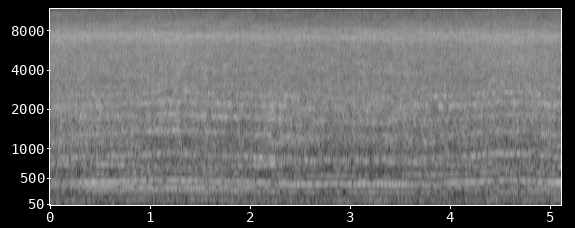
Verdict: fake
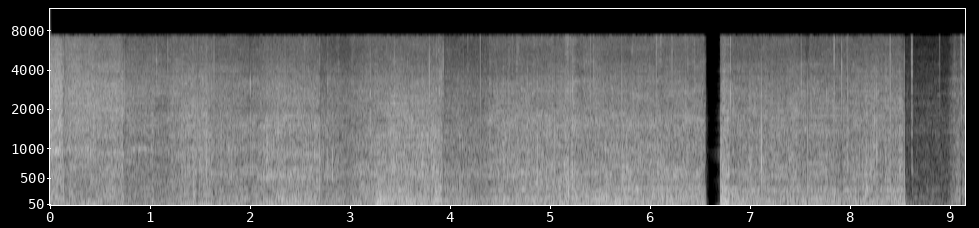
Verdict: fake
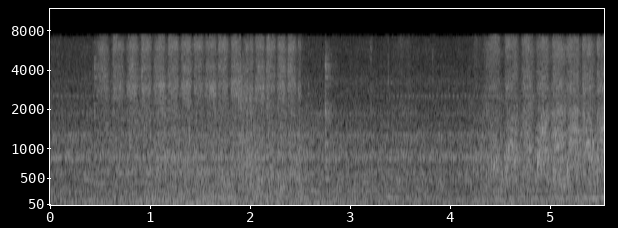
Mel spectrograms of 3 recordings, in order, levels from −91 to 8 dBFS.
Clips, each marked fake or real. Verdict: real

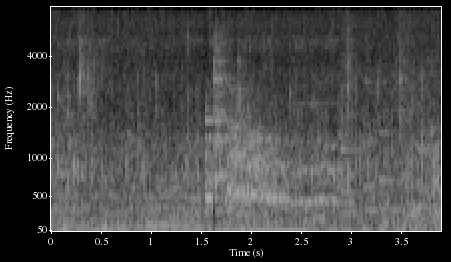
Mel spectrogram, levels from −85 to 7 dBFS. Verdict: real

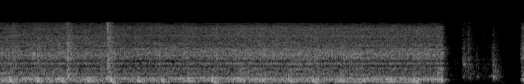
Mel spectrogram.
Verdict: real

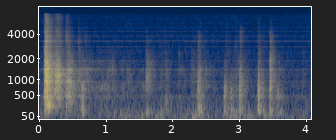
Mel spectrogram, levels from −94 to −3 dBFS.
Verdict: fake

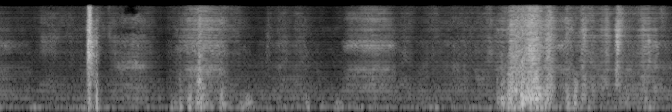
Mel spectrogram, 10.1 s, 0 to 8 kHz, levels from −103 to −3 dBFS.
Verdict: fake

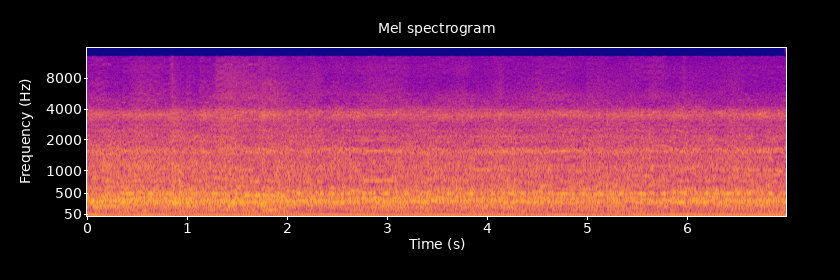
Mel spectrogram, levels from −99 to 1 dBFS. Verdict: fake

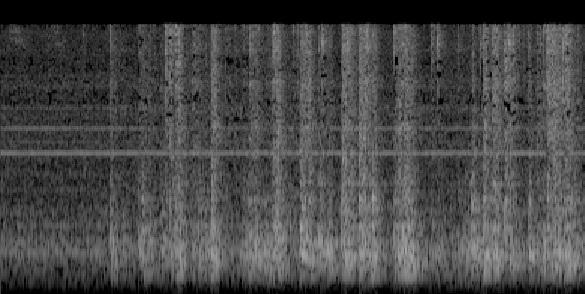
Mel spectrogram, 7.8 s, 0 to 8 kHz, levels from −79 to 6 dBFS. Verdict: real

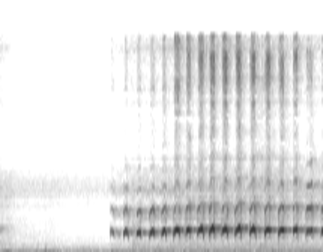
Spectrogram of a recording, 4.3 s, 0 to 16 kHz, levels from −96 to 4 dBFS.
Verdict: fake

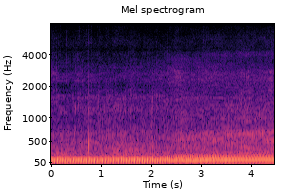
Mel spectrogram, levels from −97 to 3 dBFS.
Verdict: fake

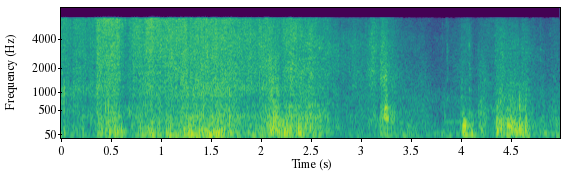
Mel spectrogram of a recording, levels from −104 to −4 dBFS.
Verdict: real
